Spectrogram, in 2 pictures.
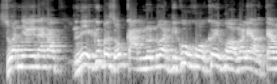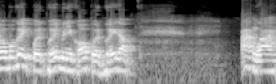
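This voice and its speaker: A middle-aged man with an Isan accent, hosting a chatty, joking monologue and laughing often. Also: fairly high pitch. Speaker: host. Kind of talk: casual monologue. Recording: echoey room.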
